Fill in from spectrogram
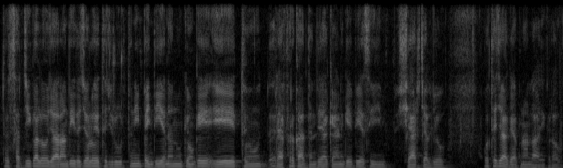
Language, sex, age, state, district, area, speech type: Punjabi, male, 30-45, Punjab, Tarn Taran, rural, spontaneous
